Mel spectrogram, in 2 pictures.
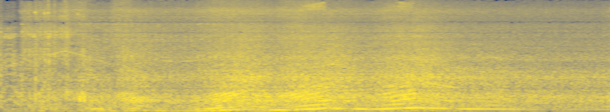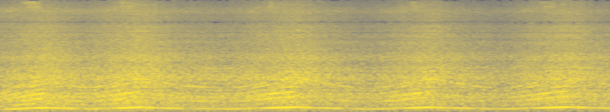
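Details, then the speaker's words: Revs rise and fall smoothly and evenly with no stumble after a misfire on one cylinder is traced to wrongly gapped spark plugs. The engine now sounds smoother; normal running. "okay is that sound better yeah yeah smoother"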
